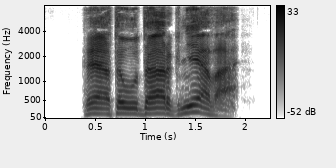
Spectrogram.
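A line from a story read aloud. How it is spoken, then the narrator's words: Barked. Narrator (Russian): рявкнул Кизарий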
